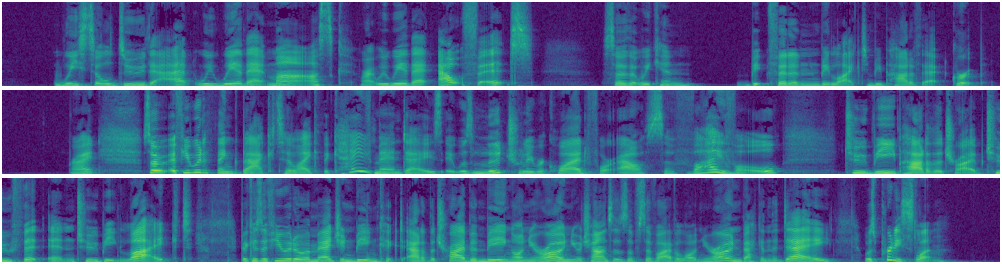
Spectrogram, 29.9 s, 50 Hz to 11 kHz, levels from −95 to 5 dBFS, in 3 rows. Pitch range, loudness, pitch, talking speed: 180-225 Hz, -25 LUFS, 195 Hz, 185 wpm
